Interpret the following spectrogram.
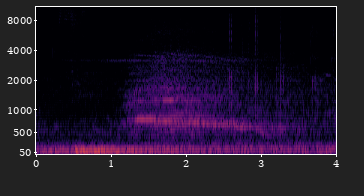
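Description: A fencer's long shout after a touch in a foil bout, falling slowly in pitch, over crowd noise; a couple of sharp clicks near the end.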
